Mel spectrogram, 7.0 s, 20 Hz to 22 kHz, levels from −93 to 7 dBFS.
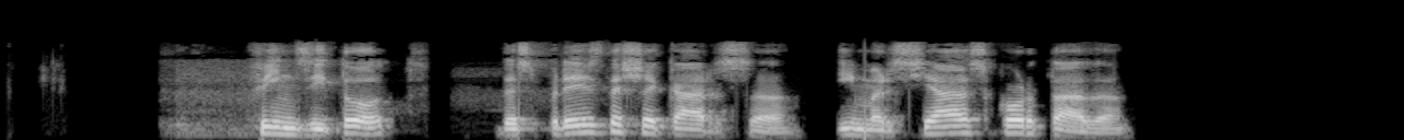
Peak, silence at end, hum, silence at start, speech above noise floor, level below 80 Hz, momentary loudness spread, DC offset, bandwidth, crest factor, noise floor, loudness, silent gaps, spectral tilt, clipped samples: -2 dBFS; 1.4 s; none; 0.9 s; 22 dB; -56 dBFS; 8 LU; under 0.1%; 7.6 kHz; 16 dB; -38 dBFS; -16 LUFS; 2.17-2.25 s, 4.04-4.18 s; -4 dB/octave; under 0.1%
